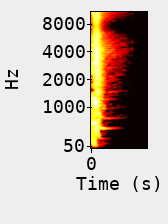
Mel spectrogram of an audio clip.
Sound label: Weapon Hit Effect Metal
